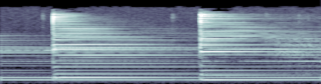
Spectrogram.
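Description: Folkcraft custom baritone mountain dulcimer in Honduras mahogany, tuned A-E-A, strummed twice: a chord struck about half a second in and again about a second later, each left to ring and slowly fade.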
